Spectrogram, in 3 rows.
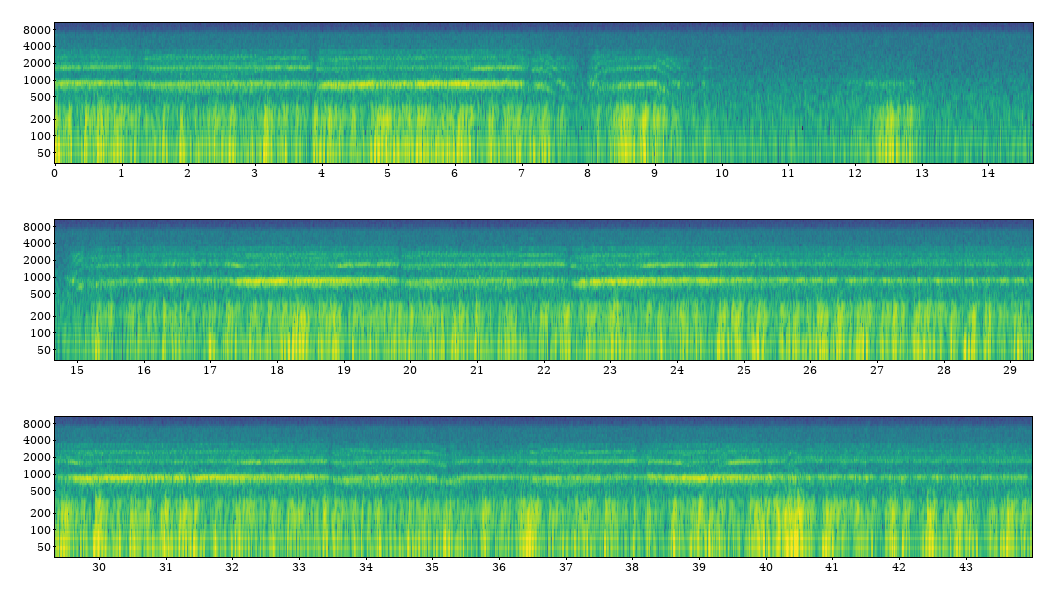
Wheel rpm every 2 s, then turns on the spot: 220, 210, 200, 190, 120, 10, 20, 50, 210, 210, 210, 210, 220, 230, 230, 210, 210, 210, 220, 220, 220, 240.
12-14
